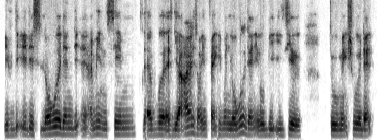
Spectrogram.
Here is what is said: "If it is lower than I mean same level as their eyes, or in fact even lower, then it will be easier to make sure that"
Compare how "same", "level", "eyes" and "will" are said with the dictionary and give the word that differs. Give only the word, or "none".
eyes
